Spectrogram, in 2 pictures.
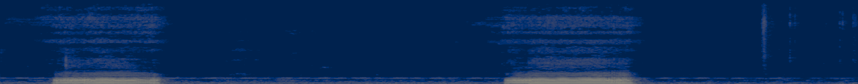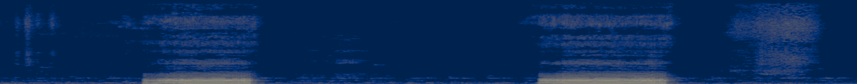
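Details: Snoring from a sleeping pug: four loud, buzzing snores about every four seconds, with quiet pauses between them.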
